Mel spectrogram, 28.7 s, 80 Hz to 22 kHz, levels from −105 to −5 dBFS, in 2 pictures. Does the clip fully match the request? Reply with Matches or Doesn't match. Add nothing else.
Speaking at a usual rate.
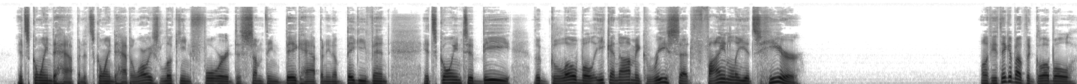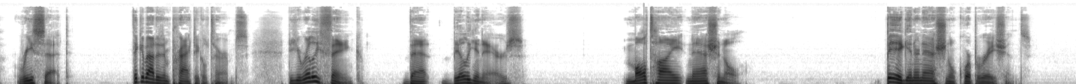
Doesn't match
